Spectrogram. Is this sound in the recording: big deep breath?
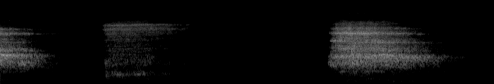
yes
